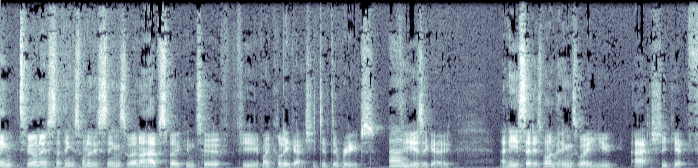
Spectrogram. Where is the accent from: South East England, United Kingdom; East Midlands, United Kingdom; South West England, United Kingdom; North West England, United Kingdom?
South East England, United Kingdom; Petersfield; I grew up in the South Downs here in Petersfield, so I know I really value the great outdoors, always have, and probably been quite spoiled.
